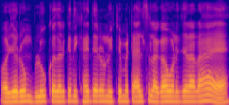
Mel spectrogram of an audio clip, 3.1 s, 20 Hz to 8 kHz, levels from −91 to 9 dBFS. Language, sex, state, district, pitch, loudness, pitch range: Hindi, male, Jharkhand, Garhwa, 145 Hz, -15 LUFS, 140-150 Hz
